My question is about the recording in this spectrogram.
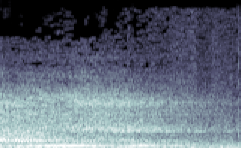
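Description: A dramatic whooshing music sting that fades away, with one low note held through most of it.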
